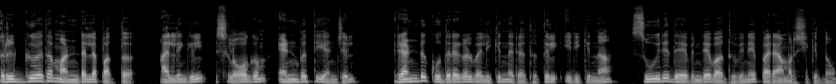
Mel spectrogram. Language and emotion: Malayalam, neutral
